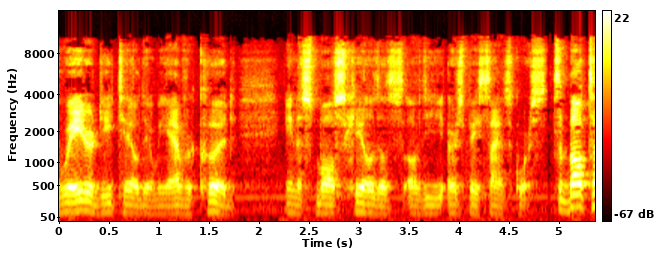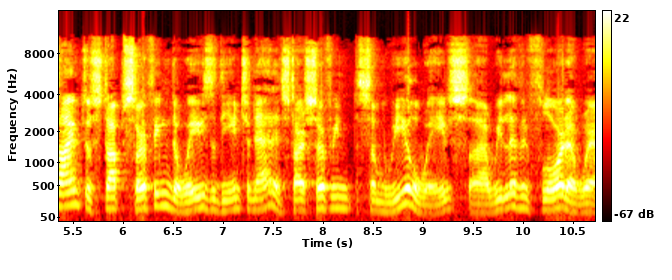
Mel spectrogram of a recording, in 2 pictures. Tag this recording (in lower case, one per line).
speech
